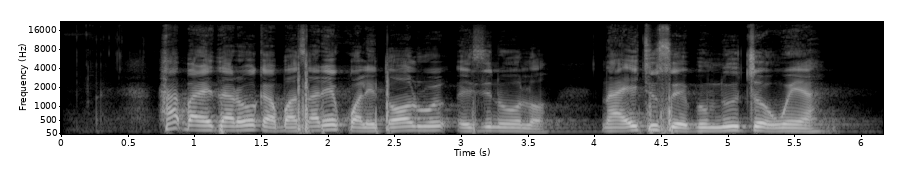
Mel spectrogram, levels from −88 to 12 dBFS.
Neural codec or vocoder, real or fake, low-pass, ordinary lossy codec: none; real; 19.8 kHz; none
